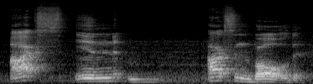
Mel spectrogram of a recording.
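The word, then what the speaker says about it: Ed Oxenbould: children You' got Ed Ox Ox in Oxen bold that's spelled o u l d who plays a character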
